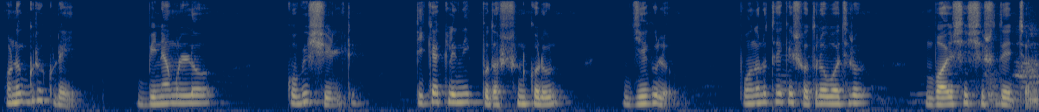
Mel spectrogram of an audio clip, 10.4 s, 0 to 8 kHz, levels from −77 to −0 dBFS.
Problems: background conversations at intervals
